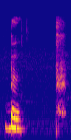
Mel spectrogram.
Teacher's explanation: 입술을 사용하느냐, 하지 않느냐에 대해서 이 세 가지 음을 비교해 보면 사운드는 입술 두 개를, 그죠? 붙였다 떼는 소리죠. 파열음이라고 합니다. 브, 프, 그죠? 이 세 가지 다 입술, labial 사운드죠.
